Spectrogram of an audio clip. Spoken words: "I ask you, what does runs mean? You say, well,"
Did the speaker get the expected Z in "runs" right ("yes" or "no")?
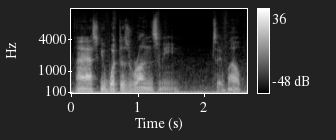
yes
